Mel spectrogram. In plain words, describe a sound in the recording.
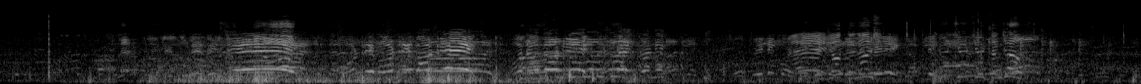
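Men shout and call out on an open field.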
